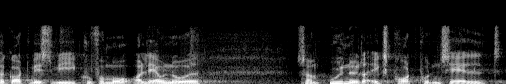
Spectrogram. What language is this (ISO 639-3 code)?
dan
